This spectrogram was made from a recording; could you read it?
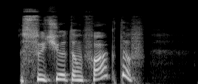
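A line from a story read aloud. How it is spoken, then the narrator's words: Laughing. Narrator (Russian): рассмеялась Евгения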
